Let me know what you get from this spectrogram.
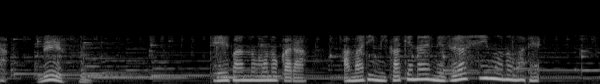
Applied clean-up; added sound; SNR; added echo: none; none; none; none.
